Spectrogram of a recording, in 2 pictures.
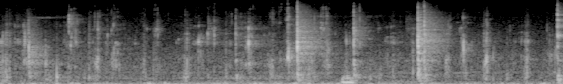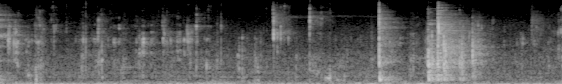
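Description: A person chewing a mouthful of rice and eel curry close to the microphone: wet chewing with irregular lip smacks and mouth clicks, the loudest about three, four and ten seconds in.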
